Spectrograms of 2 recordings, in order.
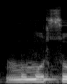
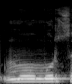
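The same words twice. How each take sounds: First: मुमूर्षु ending in "su"; correct form. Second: मुमूर्ष ending on s; loud, punched मुमूर्ष as "mu-moors"; no final vowel on मुमूर्ष; wrong form. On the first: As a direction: say मुमूर्षु as "mu-moor-su". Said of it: "होता है". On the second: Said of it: "नहीं होता है". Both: Shown as a demonstration.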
